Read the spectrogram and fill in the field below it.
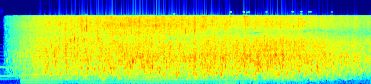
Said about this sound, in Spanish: Pero una gota sumada a otras se vuelve un hilo de agua. Si los hilos de agua se unen, formarán un arroyito. Bajando de la montaña, los arroyos se unirán hasta formar un río.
